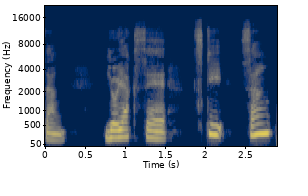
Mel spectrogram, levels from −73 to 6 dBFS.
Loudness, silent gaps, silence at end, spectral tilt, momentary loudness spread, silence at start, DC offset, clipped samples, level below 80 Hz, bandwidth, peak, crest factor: -18 LUFS; none; 0.05 s; -6 dB/octave; 16 LU; 0 s; under 0.1%; under 0.1%; -72 dBFS; 14.5 kHz; -4 dBFS; 14 dB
